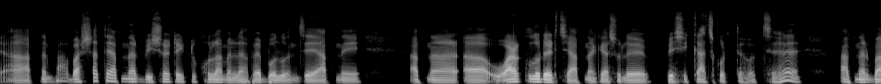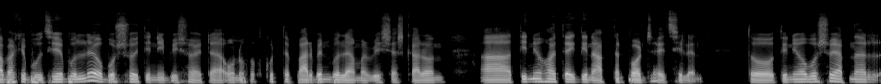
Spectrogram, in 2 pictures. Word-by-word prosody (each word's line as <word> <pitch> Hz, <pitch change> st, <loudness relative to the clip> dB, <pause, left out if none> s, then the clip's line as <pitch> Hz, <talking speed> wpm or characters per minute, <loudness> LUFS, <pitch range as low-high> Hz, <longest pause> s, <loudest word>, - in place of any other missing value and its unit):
আ -, -, -1 dB
আপনার 115 Hz, +4 st, -7 dB
বাবার 120 Hz, +2 st, -1 dB
সাথে 165 Hz, 0 st, -1 dB
আপনার 130 Hz, -1 st, -1 dB
বিষয়টা 120 Hz, +2 st, -1 dB
একটু 115 Hz, -, -9 dB
খোলামেলা 105 Hz, -3 st, +1 dB
ভাবে 110 Hz, -, 0 dB
বলুন, 100 Hz, -2 st, +1 dB
যে 105 Hz, -, +2 dB
আপনি 100 Hz, 0 st, -5 dB, 0.7 s
আপনার 105 Hz, -2 st, -1 dB, 0.2 s
আ -, -, +3 dB, 0.3 s
ওয়ার্কলোডের 125 Hz, +1 st, +6 dB
চেয়ে 95 Hz, -, +1 dB
আপনাকে 100 Hz, 0 st, -4 dB
আসলে 100 Hz, 0 st, 0 dB, 0.4 s
বেশি -, -, 0 dB
কাজ -, -, +1 dB
করতে -, -, -5 dB
হচ্ছে -, -, -9 dB
হ্যাঁ? -, -, 0 dB, 0.5 s
আপনার 115 Hz, -1 st, 0 dB
বাবাকে 110 Hz, +3 st, +3 dB
বুঝিয়ে 110 Hz, +3 st, +2 dB
বললে 130 Hz, +8 st, +3 dB
অবশ্যই 115 Hz, +1 st, +1 dB
তিনি 105 Hz, -1 st, -1 dB
বিষয়টা 100 Hz, 0 st, -3 dB, 0.2 s
অনুভব 105 Hz, 0 st, -4 dB
করতে -, -, -3 dB
পারবেন 105 Hz, +2 st, +2 dB
বলে 105 Hz, -2 st, +4 dB
আমার 95 Hz, -1 st, -3 dB
বিশ্বাস। 100 Hz, -1 st, -5 dB
কারণ 100 Hz, +1 st, +2 dB, 0.5 s
আ -, -, +4 dB, 0.3 s
তিনিও 130 Hz, +2 st, +2 dB
হয়তো 125 Hz, -1 st, +2 dB
১ -, -, +1 dB
দিন 110 Hz, -, +2 dB
আপনার 110 Hz, +1 st, -5 dB
পর্যায়ে 95 Hz, -2 st, +2 dB
ছিলেন। -, -, -3 dB, 0.5 s
তো 105 Hz, -, +2 dB, 0.2 s
তিনি 110 Hz, +2 st, 0 dB
অবশ্যই 130 Hz, +4 st, +2 dB
আ -, -, +3 dB
আপনার 115 Hz, -2 st, -1 dB
110 Hz, 170 wpm, -24 LUFS, 100-120 Hz, 0.7 s, ওয়ার্কলোডের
